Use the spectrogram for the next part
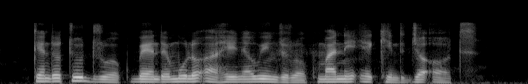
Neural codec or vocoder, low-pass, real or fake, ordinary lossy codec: codec, 24 kHz, 1.2 kbps, DualCodec; 7.2 kHz; fake; AAC, 48 kbps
